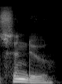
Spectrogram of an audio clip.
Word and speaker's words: Sindhu: in Sanskrit is called Sindhu the Muhammadans pronounced s as H instead of Sindhu they made it Hindu so Hindu is a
